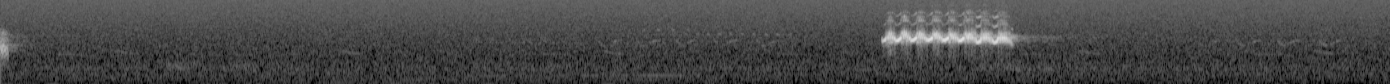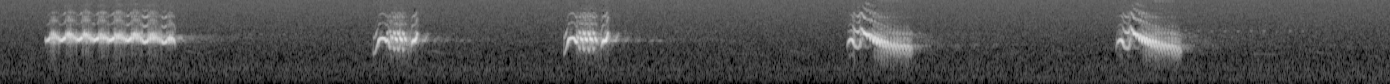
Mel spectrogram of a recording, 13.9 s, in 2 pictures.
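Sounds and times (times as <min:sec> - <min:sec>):
Northern mockingbird singing: 0:04.4 - 0:05.1, 0:07.2 - 0:07.9, 0:08.8 - 0:09.1, 0:09.8 - 0:10.1, 0:11.2 - 0:11.5, 0:12.5 - 0:13.2.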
